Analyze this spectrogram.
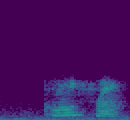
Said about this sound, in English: I do apologize. I don't know if you can hear the phone ringing. That's the house phone, but I'm going to have to let it go to voicemail, and I will call them back.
